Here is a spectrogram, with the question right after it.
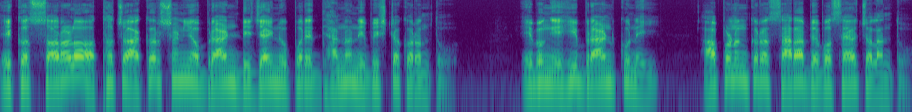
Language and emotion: Odia, neutral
